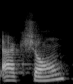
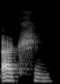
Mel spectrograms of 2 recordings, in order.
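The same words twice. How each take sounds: First: It is said with a French-Canadian accent. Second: It is said with a standard English accent. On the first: The speaker calls it wrong. "but that would be a French-Canadian accent" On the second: The speaker calls it right. "So I would say this word action"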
